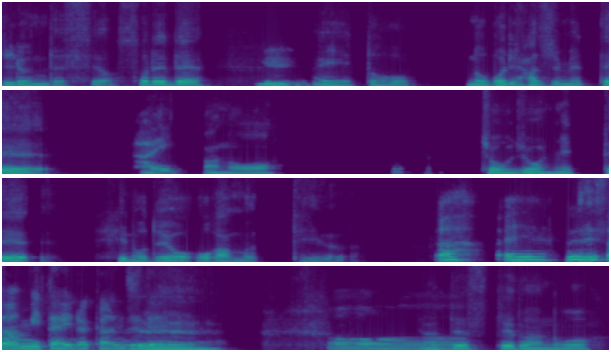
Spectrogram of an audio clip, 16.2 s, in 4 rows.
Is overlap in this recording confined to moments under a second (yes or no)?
yes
